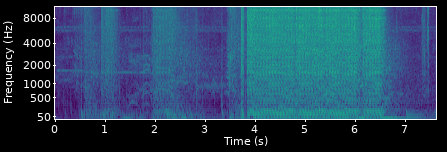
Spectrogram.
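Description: Gunfire in Left 4 Dead 2 during a zombie-fighting co-op session, with scattered shots followed by a long sustained burst of rapid automatic fire over a dense game soundscape.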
